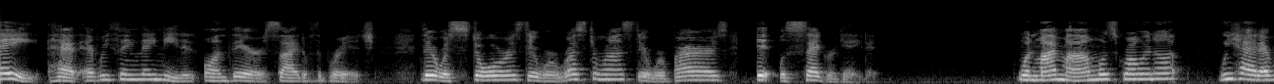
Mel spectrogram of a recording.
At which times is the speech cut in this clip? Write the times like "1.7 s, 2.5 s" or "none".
7.4 s, 10.1 s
